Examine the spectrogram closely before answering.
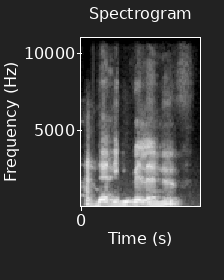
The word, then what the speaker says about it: Denis Villeneuve: Speaking of Denis, I can never pronounce this guy's name. Go on, Sean, what's his name? Denis Villeneuve.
